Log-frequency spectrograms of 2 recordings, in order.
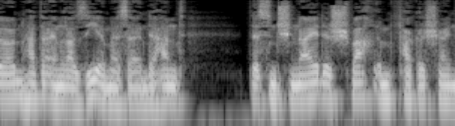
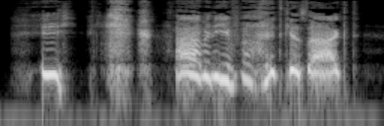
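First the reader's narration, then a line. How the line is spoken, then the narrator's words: Singer sobbing. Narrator (German): schluchzte der Sänger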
